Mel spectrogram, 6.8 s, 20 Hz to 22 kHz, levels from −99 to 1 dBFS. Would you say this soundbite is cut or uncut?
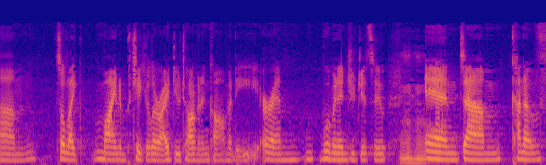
cut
